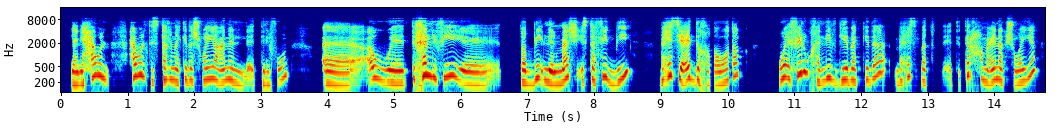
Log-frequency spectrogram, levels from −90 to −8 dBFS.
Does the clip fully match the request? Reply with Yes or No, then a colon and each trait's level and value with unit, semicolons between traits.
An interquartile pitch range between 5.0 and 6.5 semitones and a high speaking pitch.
Yes: average, 5.3 semitones; high, 230 Hz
